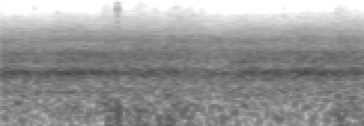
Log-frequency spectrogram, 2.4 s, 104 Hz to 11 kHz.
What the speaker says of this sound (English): the roof's just about stayed on, but the crowd level has gone up a notch or 10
